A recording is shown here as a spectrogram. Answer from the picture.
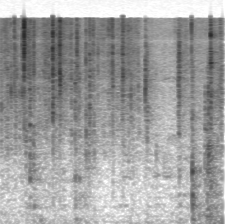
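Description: Faint knocks and rustles of hands handling a KitchenAid stand mixer, with one sharp click near the end; the mixer's motor is not yet running.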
